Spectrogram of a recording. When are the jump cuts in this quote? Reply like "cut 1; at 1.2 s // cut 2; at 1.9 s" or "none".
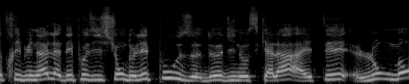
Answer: none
